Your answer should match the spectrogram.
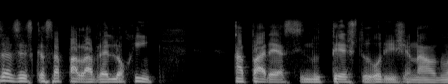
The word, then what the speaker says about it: Elohim: muitos pronunciam Eloim mas lembre-se que eu estou usando aqui o h para transliterar se você se lembra um pouquinho do hebraico estudamos o h se pronuncia com o som gutural forte então Elohim Deus forte poderoso uma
